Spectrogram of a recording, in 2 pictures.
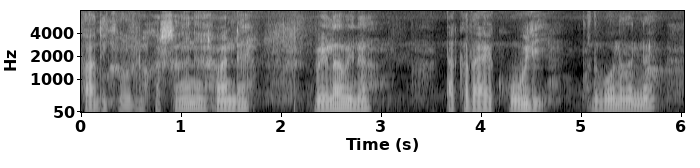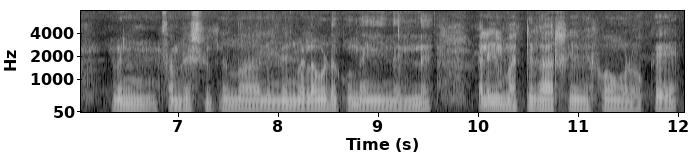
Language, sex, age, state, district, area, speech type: Malayalam, male, 45-60, Kerala, Alappuzha, urban, spontaneous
